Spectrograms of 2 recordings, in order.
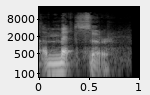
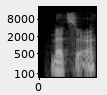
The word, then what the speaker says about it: Metzger: I always blank on how to pronounce his last name. – So it's Misha Chatterone and then yeah. Manuel Metzer. – Metzer, okay.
